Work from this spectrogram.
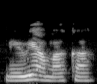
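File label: "mary amaka" Nigerian Pidgin, female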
